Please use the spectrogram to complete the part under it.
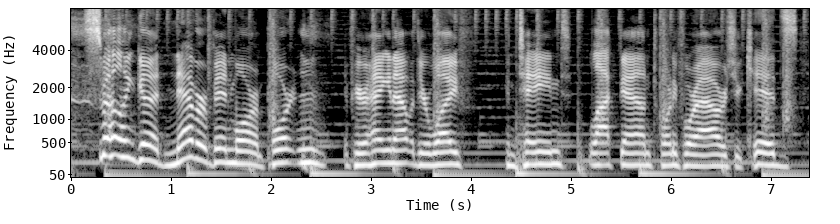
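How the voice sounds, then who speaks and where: A man's voice: fairly high pitch, a little slow, soft background music. A man hosting a casual podcast chat, upbeat and laughing easily. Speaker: podcast host.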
